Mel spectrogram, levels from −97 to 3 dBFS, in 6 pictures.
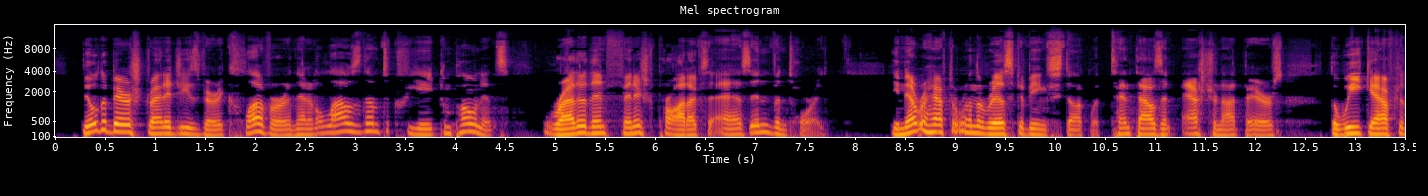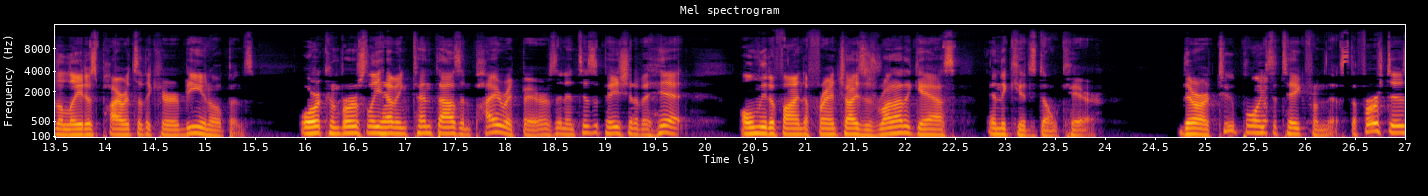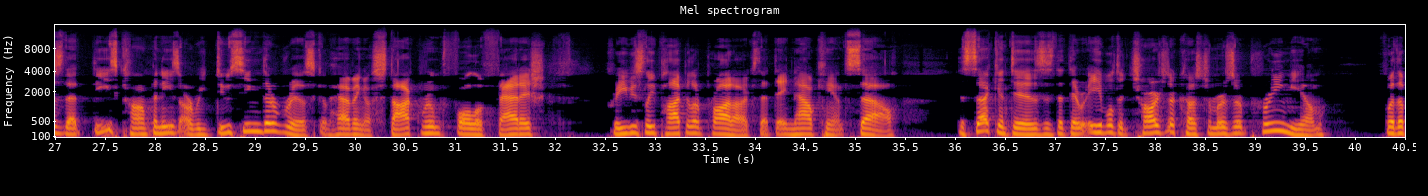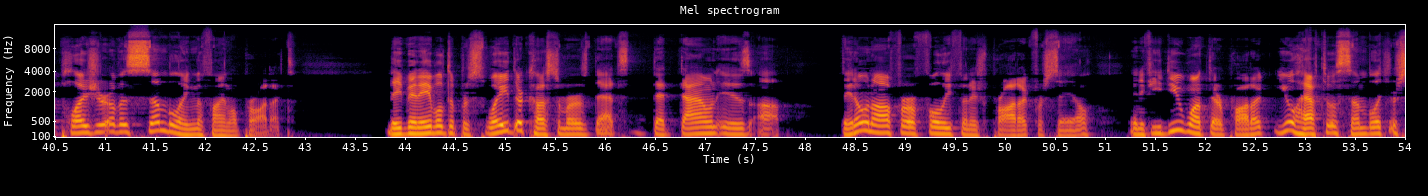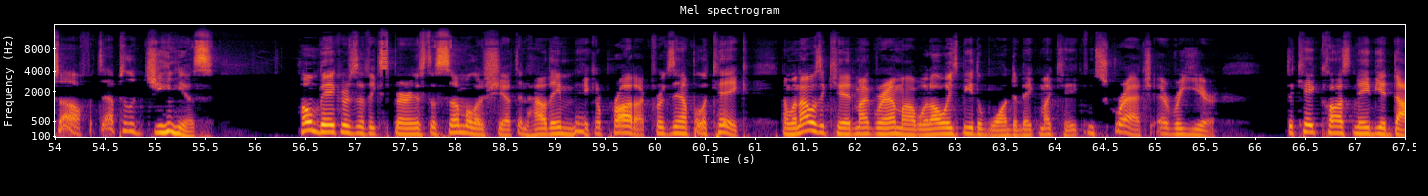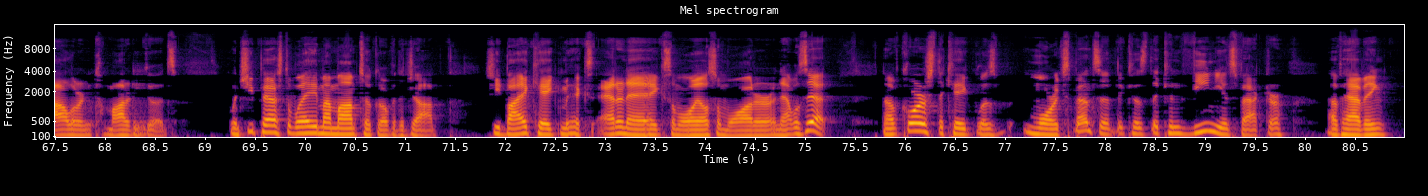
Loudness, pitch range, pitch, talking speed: -21 LUFS, 130-170 Hz, 150 Hz, 185 wpm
